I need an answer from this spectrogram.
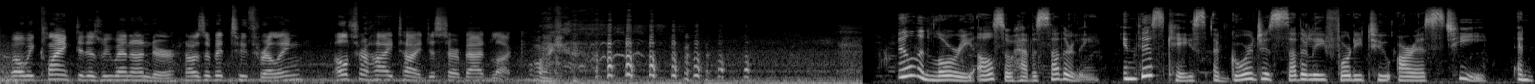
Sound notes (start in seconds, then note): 5.3 laughs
